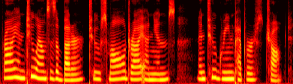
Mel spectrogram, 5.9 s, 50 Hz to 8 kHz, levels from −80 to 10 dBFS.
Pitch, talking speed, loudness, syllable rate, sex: 235 Hz, 155 wpm, -15 LUFS, 3.7 syllables/s, female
